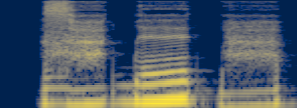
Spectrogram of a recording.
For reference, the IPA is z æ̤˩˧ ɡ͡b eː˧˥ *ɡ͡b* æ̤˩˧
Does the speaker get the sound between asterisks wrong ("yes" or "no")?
no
